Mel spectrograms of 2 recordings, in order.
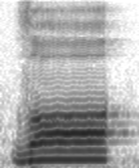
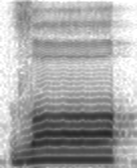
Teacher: জিহ্বার আগা, সামনের উপরের 2 দাঁতের আগার সঙ্গে লাগিয়ে উচ্চারিত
